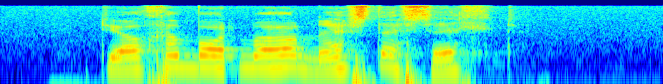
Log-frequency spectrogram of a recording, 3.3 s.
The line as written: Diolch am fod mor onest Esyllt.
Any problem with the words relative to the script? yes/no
no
